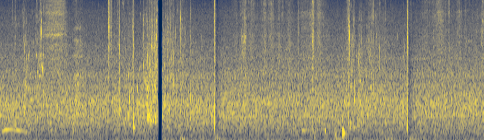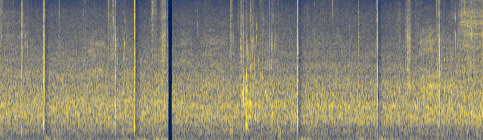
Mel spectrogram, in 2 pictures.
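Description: A large knife cutting through a whole jackfruit, each cut a sharp click every second or two, over water trickling and sloshing around the cook as she works in the river.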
